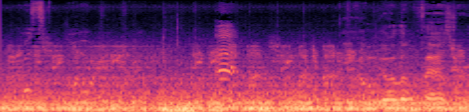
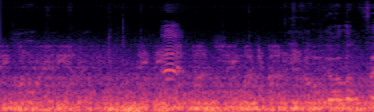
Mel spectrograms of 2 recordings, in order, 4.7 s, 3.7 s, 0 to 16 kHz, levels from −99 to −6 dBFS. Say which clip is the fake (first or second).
second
